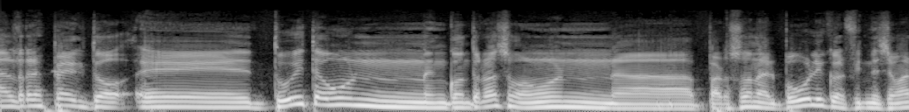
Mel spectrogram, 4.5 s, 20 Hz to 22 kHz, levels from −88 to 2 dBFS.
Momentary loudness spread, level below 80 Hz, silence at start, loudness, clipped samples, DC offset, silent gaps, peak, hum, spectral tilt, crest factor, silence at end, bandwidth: 4 LU; -32 dBFS; 0 s; -11 LUFS; under 0.1%; under 0.1%; none; 0 dBFS; none; -7 dB/octave; 10 dB; 0 s; 11.5 kHz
